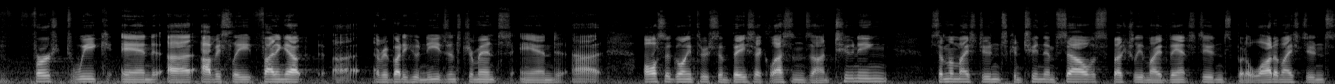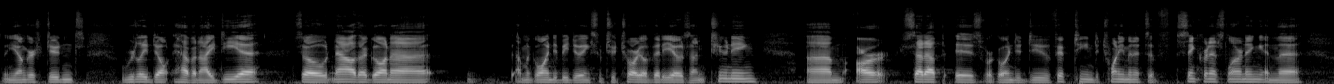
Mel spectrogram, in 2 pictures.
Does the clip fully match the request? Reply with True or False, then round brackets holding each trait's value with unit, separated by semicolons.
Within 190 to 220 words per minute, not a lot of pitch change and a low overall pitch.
False (175 wpm; 2.1 semitones; 110 Hz)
